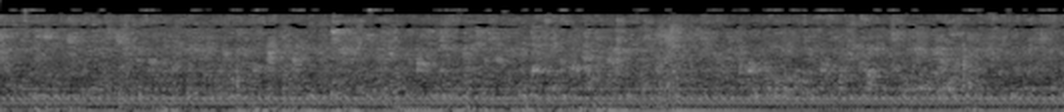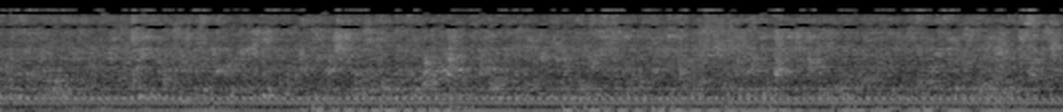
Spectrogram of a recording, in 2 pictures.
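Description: Hands scrape and tap lightly on an oven door's glass.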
